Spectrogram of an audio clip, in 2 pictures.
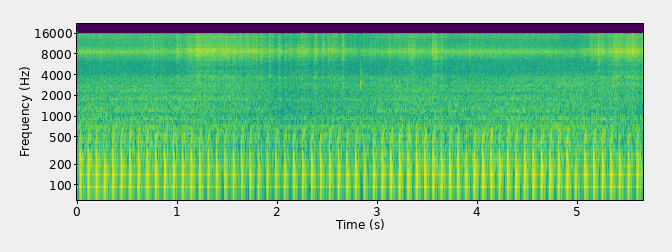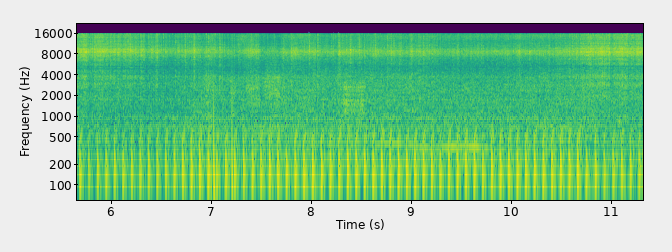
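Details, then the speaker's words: Motorcycle-wash pressure washer after replacing parts to fix weak water spray, at idle without the throttle opened. A steady single-cylinder putter at about four beats a second under hissing spray; the pump sprays strongly. "Oke Guys ini sudah selesai saya hidupkan mesinnya Ya seperti ini guys ya Coba di sini oke nah semburannya seperti ini guys ya"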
